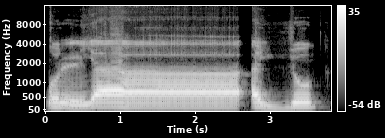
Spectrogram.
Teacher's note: یا کے اوپر آپ دیکھیں چھوٹی مد ہے، اس مد کا نام مد منفصل ہے، اس کو 3 الف کے برابر آپ نے کھینچنا ہے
